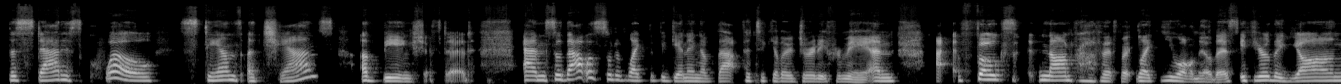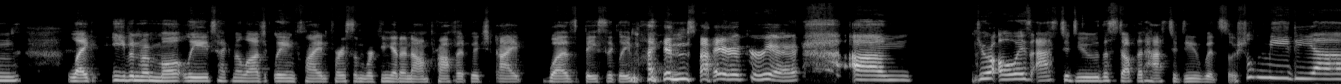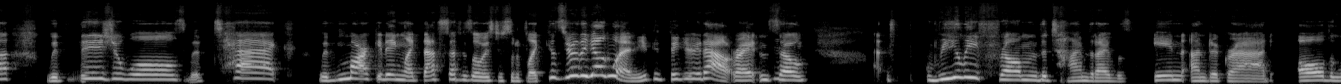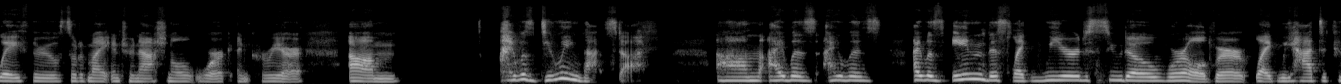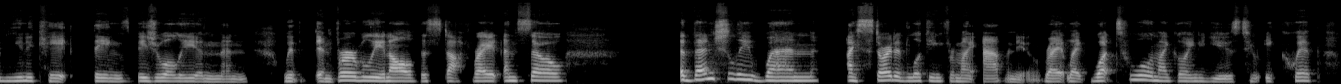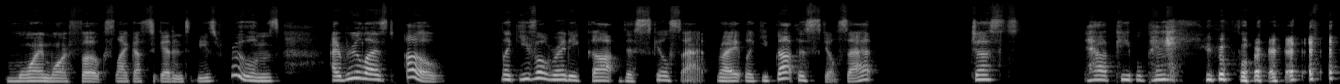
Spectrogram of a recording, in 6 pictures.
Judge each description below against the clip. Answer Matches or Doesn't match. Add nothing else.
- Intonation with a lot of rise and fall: Matches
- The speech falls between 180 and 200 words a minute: Doesn't match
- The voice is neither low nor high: Matches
